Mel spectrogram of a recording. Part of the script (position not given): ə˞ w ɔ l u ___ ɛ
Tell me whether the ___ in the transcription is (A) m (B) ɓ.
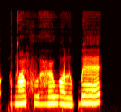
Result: B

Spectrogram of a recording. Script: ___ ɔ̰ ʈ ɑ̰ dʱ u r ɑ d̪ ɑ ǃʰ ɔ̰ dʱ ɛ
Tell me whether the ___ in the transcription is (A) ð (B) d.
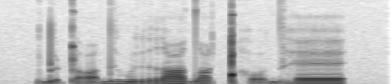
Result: B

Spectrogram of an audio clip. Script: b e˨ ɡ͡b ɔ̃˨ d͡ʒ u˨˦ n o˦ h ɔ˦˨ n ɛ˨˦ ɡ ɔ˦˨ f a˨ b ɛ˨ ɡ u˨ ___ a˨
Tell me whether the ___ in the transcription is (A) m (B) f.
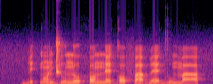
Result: A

